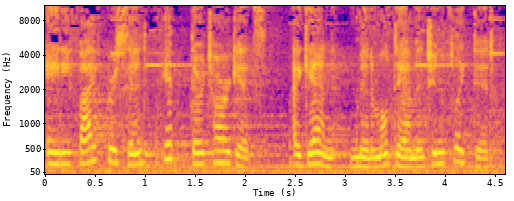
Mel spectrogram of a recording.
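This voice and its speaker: A woman's voice: mid-range voice, normal speed, lightly acted. A woman playing a dutiful, unemotional ship's computer aide in a science fiction audio drama, formal and clipped. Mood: impassive. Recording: long reverb, faint music.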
